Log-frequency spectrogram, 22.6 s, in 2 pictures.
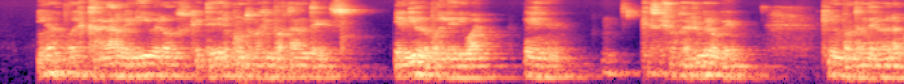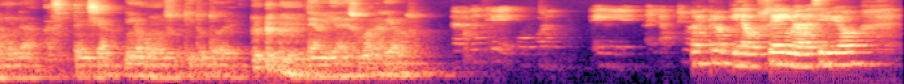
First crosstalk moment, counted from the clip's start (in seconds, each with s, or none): none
